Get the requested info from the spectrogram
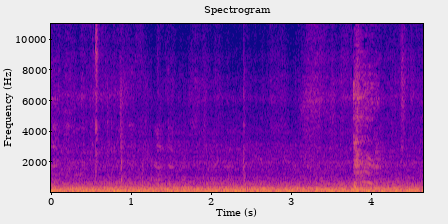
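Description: Airbus A350-900 cabin noise while taxiing: a steady low rumble from the jet's engines at taxi power, with light clicks and rattles. There is a short, sharp noise about four seconds in.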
